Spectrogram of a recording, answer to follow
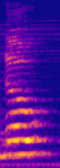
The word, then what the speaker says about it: know: In the word know, knowledge, night, K is silent.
